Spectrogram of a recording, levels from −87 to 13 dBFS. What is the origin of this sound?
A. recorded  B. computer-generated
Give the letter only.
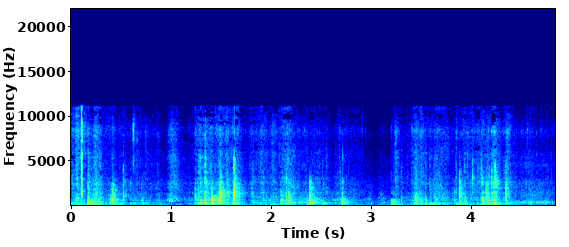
A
